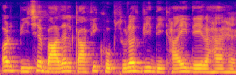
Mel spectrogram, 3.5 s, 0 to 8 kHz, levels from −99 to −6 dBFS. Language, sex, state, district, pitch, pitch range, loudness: Hindi, male, Jharkhand, Palamu, 145 Hz, 135-165 Hz, -17 LUFS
